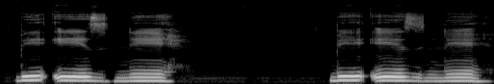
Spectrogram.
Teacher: بإذنہ میں ہا کی آواز بھی آئے گی، لیکن اس کو متحرک نہیں پڑھیں گے، ساکن کر کے پڑھیں گے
